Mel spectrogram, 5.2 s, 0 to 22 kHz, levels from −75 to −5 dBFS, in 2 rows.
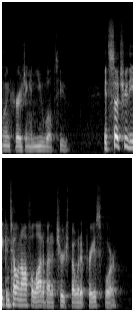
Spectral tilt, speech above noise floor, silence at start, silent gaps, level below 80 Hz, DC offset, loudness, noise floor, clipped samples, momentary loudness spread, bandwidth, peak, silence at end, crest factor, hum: -5.5 dB/octave; 37 dB; 0 s; none; -72 dBFS; under 0.1%; -24 LUFS; -62 dBFS; under 0.1%; 14 LU; 13 kHz; -6 dBFS; 0.3 s; 18 dB; none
